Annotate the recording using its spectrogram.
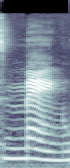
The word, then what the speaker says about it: Meng: but her name is Meng, which she says rhymes with Aang, and it doesn't really, but okay.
